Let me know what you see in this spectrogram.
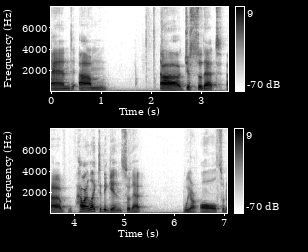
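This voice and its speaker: Lively intonation in a man's voice of medium pitch. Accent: New York. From New York. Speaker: software trainer and sound designer. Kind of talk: lecture. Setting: classroom with live audience and livestream. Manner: animated.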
